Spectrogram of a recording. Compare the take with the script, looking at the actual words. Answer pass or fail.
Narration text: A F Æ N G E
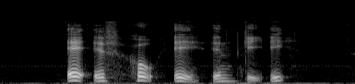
fail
